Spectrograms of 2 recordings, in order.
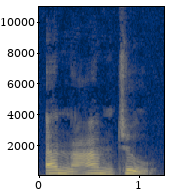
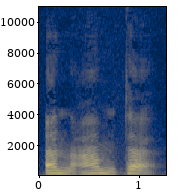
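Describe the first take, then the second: First: The last syllable ends in an u vowel. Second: The last syllable ends in an a vowel. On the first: The speaker says they gave the favor. The speaker calls it wrong. "you change the vowel on top of the ta into Dhamma" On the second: It speaks to the one who gave favor. The speaker calls it right. "it is to the uh, second person"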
